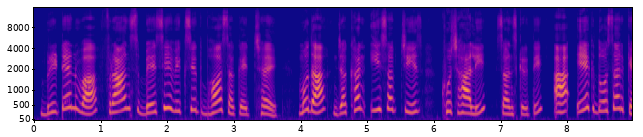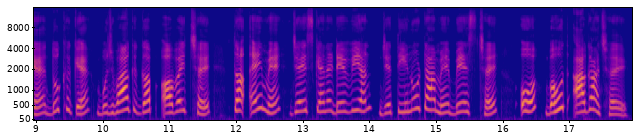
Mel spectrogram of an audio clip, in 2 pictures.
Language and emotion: Maithili, neutral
